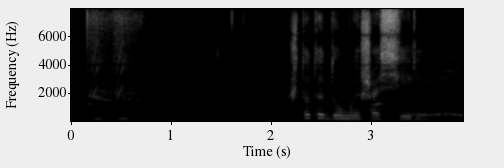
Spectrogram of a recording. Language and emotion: Russian, neutral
